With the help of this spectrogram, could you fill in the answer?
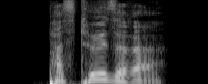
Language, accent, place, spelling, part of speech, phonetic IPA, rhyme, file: German, Germany, Berlin, pastöserer, adjective, [pasˈtøːzəʁɐ], -øːzəʁɐ, De-pastöserer.ogg
- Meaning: inflection of pastös: 1. strong/mixed nominative masculine singular comparative degree 2. strong genitive/dative feminine singular comparative degree 3. strong genitive plural comparative degree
